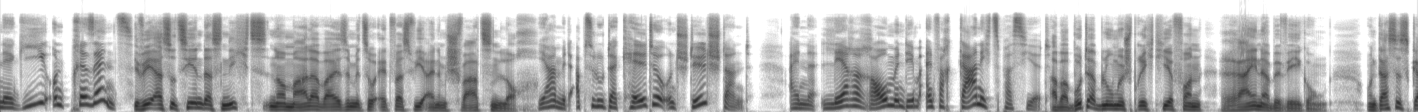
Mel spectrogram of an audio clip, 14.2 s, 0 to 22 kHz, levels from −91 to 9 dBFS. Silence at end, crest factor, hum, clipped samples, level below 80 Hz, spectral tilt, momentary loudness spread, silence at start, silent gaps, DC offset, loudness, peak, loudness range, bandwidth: 0 s; 14 dB; none; under 0.1%; -42 dBFS; -5 dB/octave; 8 LU; 0 s; none; under 0.1%; -17 LUFS; -2 dBFS; 3 LU; 13.5 kHz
